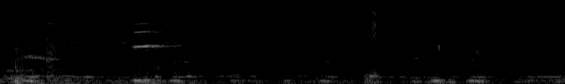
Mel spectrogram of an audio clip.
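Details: Village farm cattle, a big mother cow kept with her calf. Low, harmonic mooing comes in several short pulses across about six seconds, with people talking nearby.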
